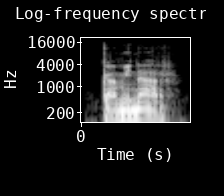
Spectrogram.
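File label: "caminar", Spanish, male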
